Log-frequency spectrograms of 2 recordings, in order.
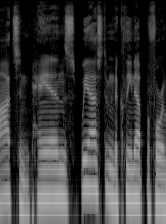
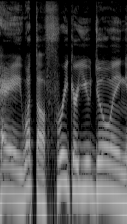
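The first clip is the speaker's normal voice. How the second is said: put-on deep, loud shout; 3 semitones higher than usual. Retelling waking to a car thief and shouting from the porch: imitating a deep, loud shout. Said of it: "shouted from the porches deep and as loud as I".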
